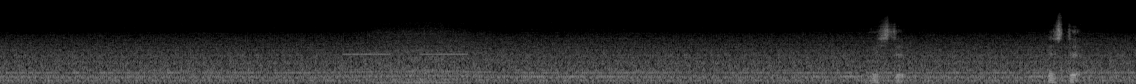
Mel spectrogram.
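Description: A machine engine hums steadily.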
